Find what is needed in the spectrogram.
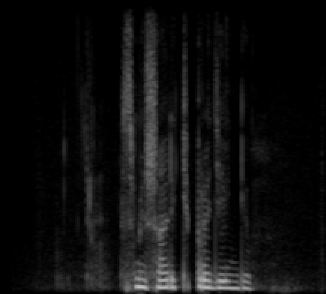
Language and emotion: Russian, neutral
